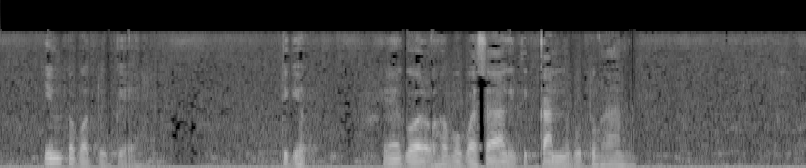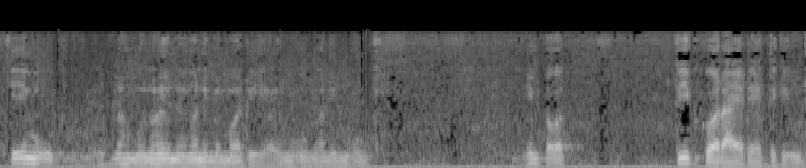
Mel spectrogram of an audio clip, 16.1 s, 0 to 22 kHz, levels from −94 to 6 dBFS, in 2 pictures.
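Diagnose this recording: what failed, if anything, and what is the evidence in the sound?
Sample-format conversion: grainy distortion tracks the speech level throughout, with noise about 15 dB below the signal. This is likely low bit depth without dither, truncated to about 6 bits.

Codec stage: nothing above 10 kHz throughout, with different codec artefacts heard together. This is likely transcoding between lossy codecs, consistent with MP3 re-encoded as low-rate AAC-LC.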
